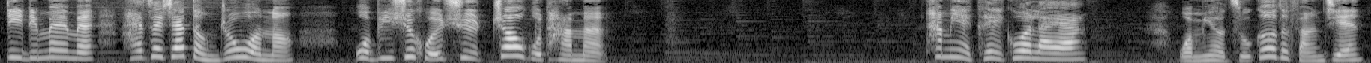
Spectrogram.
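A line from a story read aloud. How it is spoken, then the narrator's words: Anxious shout. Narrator (Chinese): 吉娜焦急的大叫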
